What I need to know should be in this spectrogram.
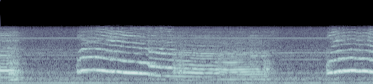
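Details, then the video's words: Female dog crying at home, held back from begging at the dinner table; a short yelp, then one long high whine gliding slowly downward for over two seconds, and a fresh whine starting at the end. "My dog makes funny noises."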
